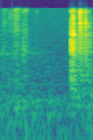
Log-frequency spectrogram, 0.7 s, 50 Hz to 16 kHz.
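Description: An original old plastic guitar nut is tapped once to compare its sound with GraphTech TUSQ and brass nuts. The tap is a single short, bright click with most of its energy above 2 kHz, and it dies away almost instantly over a faint background hiss.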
